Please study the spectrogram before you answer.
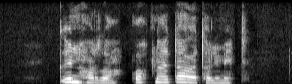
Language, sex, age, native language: Icelandic, male, 11, Icelandic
